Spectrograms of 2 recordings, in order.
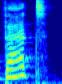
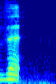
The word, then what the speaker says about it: that: 后面 and that, 这里面的 that 并不是一个虚词，所以它不能够弱读成 the, 应该是 that.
